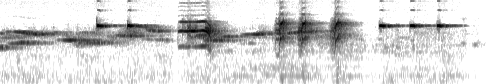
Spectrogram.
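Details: Common iora in 'tembakan' song: wavering whistles give way to paired sharp high notes, harsh buzzy bursts, then a row of four quick bright pips near the end.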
